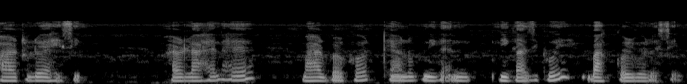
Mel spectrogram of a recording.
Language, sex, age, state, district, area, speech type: Assamese, female, 45-60, Assam, Jorhat, urban, spontaneous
